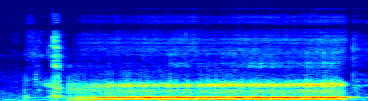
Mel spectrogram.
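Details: Belgian Malinois showing food aggression over a beef trachea: a brief noise, then one long, steady, deep rumbling growl that holds for about three seconds before stopping.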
